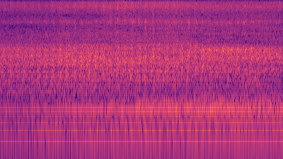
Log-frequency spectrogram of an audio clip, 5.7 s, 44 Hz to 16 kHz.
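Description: A 2009 New Holland T5060 tractor engine idling close by: a loud, steady, unbroken diesel rumble with an even low hum and no speech.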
